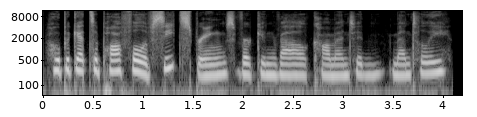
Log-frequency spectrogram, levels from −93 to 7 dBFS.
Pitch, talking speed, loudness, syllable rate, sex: 210 Hz, 185 wpm, -19 LUFS, 4.4 syllables/s, female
